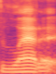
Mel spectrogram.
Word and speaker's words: Latta: It's Latta, L-A-T-T-A.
